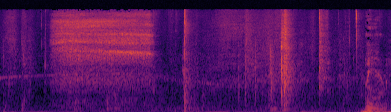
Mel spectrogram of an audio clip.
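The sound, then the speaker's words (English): A person breathing heavily to catch their breath, with a faint, long hissing exhale followed by several shorter, uneven breaths and snorts. “I gotta breathe a little bit.”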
